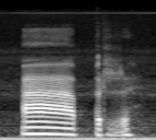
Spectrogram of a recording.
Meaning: 1. cloud 2. a branch of Persian miniature 3. sponge (a piece of porous material used for washing)
- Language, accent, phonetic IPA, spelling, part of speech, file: Persian, Iran, [ʔæbɹ], ابر, noun, Fa-ابر.ogg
